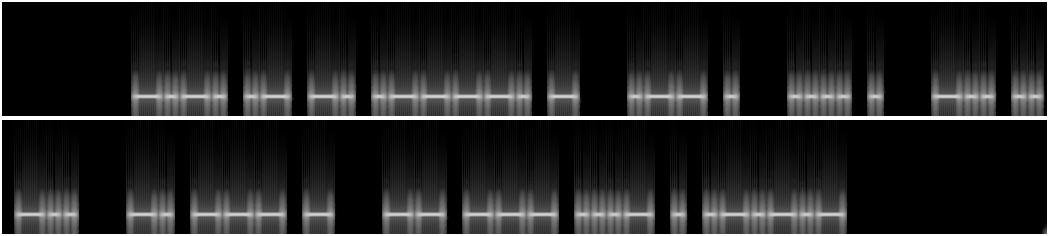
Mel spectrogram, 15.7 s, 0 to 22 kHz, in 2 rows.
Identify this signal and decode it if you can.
Morse code, heard as a keyed tone, about 20 wpm, 700 Hz. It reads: CAN'T WE HE DID NOT MOVE.
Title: A Sound Of Thunder 20wpm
